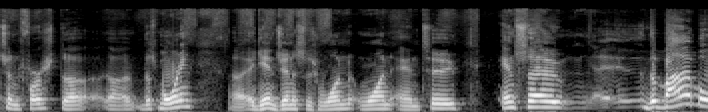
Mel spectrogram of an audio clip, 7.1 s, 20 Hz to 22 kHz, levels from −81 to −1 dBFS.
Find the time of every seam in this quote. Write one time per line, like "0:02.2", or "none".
0:04.8

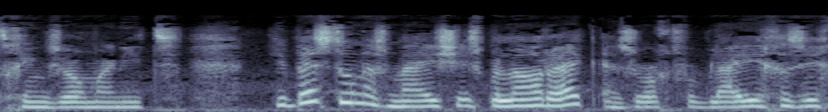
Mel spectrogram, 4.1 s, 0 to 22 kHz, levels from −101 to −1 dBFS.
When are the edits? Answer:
0:01.2

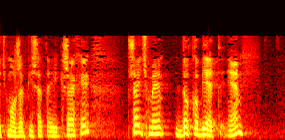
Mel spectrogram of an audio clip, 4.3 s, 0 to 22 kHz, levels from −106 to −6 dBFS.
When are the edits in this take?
none

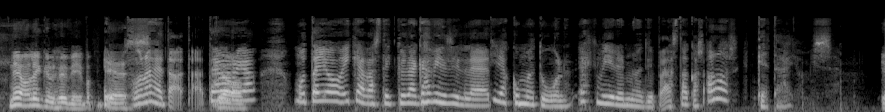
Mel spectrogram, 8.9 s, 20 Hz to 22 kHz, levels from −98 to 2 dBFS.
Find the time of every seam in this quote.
0:01.1
0:04.9
0:07.5

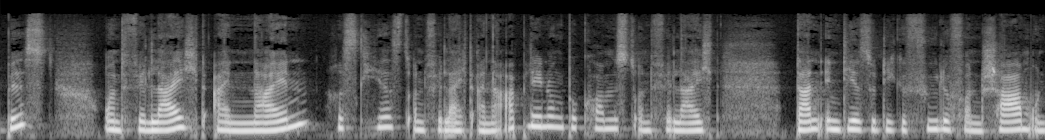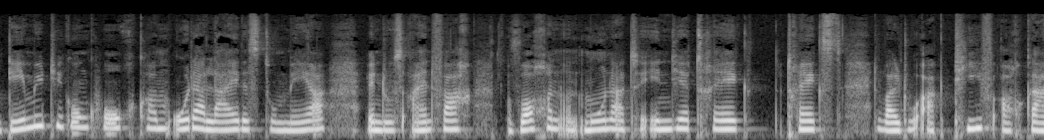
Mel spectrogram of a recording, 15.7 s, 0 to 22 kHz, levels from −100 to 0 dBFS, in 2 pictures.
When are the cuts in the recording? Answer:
0:11.6
0:14.4

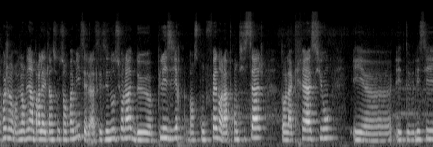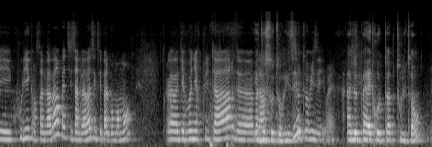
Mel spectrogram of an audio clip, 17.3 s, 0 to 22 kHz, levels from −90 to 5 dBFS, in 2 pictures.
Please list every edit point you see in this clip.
0:07.9

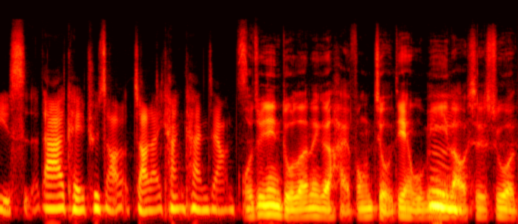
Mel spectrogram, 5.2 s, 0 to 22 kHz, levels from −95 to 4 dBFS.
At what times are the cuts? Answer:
none

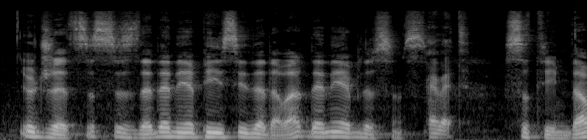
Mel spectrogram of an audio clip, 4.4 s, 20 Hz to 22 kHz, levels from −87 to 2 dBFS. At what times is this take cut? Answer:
none

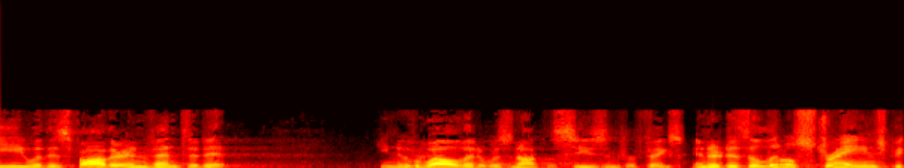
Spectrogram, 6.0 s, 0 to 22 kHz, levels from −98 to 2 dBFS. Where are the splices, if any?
0:02.8
0:04.5

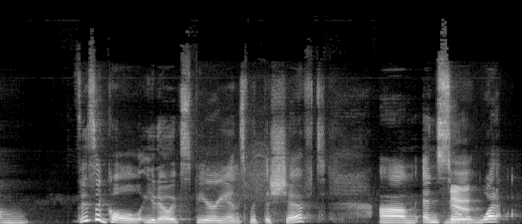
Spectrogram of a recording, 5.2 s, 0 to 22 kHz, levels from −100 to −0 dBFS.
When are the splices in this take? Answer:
none

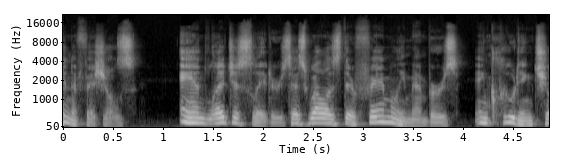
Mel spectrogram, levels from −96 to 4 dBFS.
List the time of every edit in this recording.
none

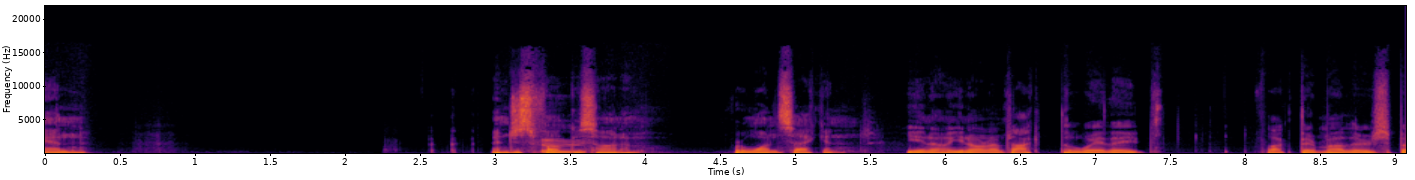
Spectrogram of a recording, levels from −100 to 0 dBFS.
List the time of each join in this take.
0:05.6
0:06.6

